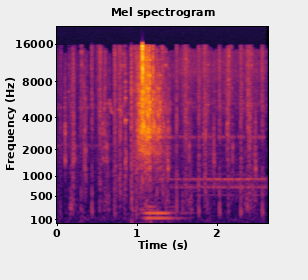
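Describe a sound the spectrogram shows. A sudden magical whoosh bursts out with a low hum.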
